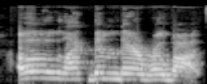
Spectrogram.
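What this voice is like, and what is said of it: Exaggerated Southern accent. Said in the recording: “expand upon my uh, uh, my Southern accent to tell you how my grandparents would talk”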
